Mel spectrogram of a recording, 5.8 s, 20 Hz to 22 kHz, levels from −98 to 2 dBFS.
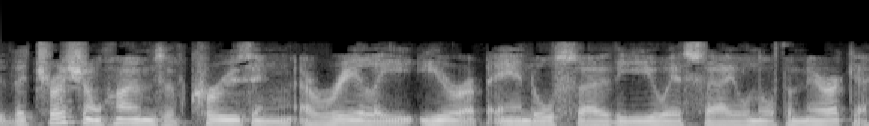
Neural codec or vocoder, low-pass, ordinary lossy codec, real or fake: none; 5.4 kHz; MP3, 24 kbps; real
